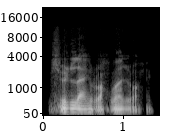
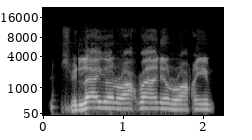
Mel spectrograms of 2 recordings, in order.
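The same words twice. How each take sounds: First: The phrase is said quietly, almost inaudibly. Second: The phrase is said clearly and aloud. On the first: The opening formula is recited inaudibly. "bismillahnya sir" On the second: The opening formula is recited audibly. "bismillah jahar"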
